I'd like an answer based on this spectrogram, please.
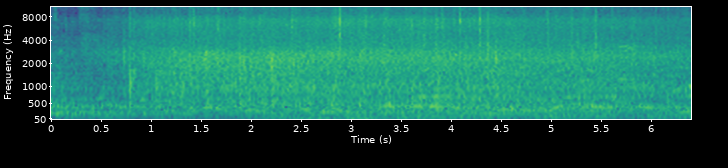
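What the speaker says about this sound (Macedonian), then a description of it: "Да ги охрабриме во тие први чекори со еден топол аплауз" A school audience claps warmly to welcome first-graders on their first day, broad sustained applause filling the space from start to finish at steady strength.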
